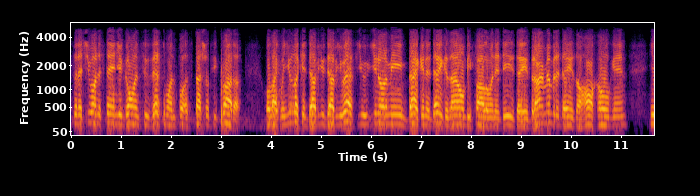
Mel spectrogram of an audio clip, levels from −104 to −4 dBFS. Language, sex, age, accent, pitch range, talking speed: English, male, 40-59, American, 165-205 Hz, 240 wpm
